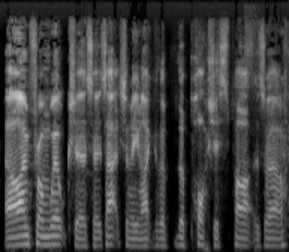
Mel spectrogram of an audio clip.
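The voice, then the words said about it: Posh British accent. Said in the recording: “I feel incredibly posh ... my overly British accent ... you're classing it up”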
